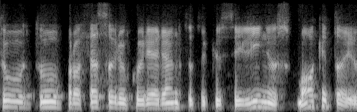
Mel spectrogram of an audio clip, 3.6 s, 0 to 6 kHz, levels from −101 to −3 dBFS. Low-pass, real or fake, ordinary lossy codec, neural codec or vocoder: 5.4 kHz; real; Opus, 64 kbps; none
